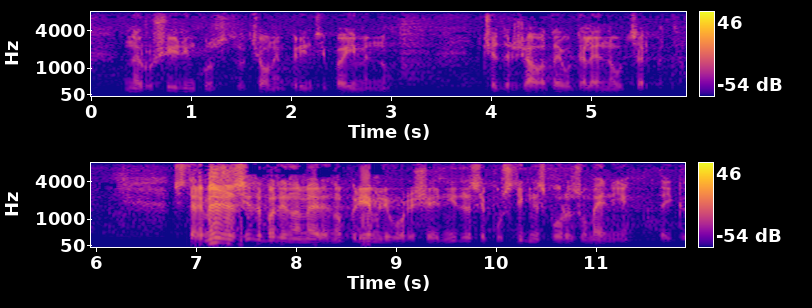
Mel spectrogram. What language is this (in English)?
Bulgarian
